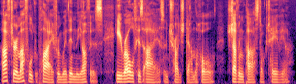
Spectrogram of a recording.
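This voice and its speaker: A man reading scripted fiction aloud as a narrator, with a creaky voice. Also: low-pitched, fairly even intonation, a little fast, dry recording, clean studio sound. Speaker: audiobook reader.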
